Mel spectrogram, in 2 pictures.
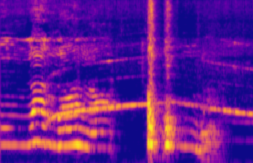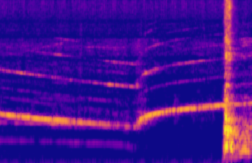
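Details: Pet dog howling in reply to a passing ambulance siren; a wavering, quavering howl opens, then the siren's long smooth falling and rising wail dominates, broken by sharp clattering knocks.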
